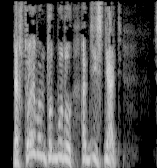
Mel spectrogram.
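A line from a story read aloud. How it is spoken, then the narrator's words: Angry exclamation. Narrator (Russian): сердито воскликнул директор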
